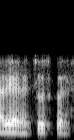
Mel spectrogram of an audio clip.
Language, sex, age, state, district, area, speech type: Telugu, male, 18-30, Telangana, Siddipet, urban, conversation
